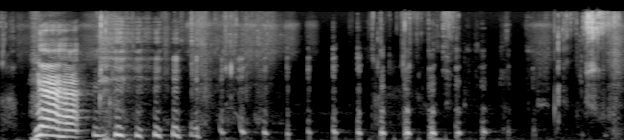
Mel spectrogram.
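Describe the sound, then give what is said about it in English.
Steady, rapid crunching as someone eats popcorn, a long run of short crisp bites in quick rhythm, following a brief vocal sound at the start. “You seem happy with your popcorn over there.”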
